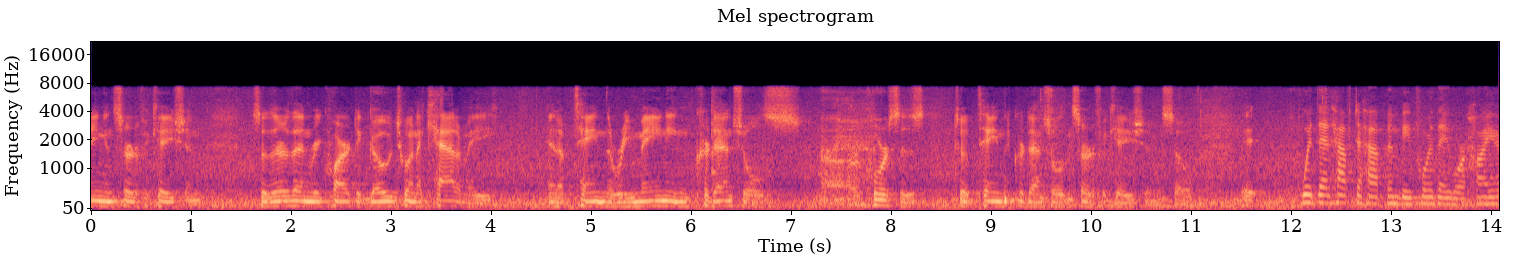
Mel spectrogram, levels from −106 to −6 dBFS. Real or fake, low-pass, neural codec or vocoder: fake; 7.2 kHz; vocoder, 44.1 kHz, 128 mel bands every 512 samples, BigVGAN v2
